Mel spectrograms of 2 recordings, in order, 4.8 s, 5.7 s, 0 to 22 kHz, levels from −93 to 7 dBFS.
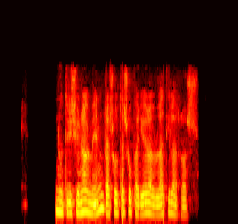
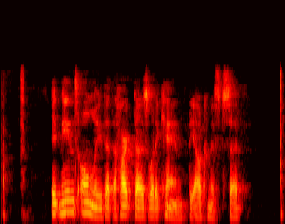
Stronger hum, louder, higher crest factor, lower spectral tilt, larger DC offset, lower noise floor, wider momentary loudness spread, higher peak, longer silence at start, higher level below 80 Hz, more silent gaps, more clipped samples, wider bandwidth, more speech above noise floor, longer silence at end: neither; first, -23 LUFS vs -35 LUFS; about the same, 18 dB vs 22 dB; about the same, -6 dB/octave vs -5.5 dB/octave; neither; about the same, under -90 dBFS vs -88 dBFS; second, 11 LU vs 16 LU; first, -6 dBFS vs -14 dBFS; first, 1.1 s vs 0.05 s; first, -58 dBFS vs -76 dBFS; neither; neither; about the same, 7.6 kHz vs 7.6 kHz; first, over 68 dB vs 54 dB; first, 0.85 s vs 0.05 s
